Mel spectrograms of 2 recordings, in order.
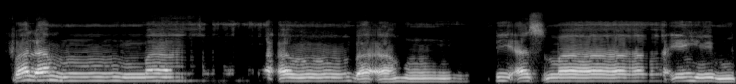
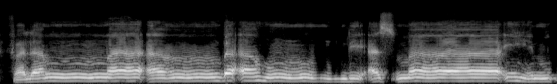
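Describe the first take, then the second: First: The long vowels are held for four beats. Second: The long vowels are held for two beats. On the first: "empat tanpa silah" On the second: "dibaca dua harokat"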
